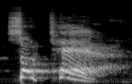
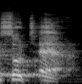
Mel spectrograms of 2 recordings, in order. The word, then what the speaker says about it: Soter: And Ptolemy the First, nicknamed Lagi or Lagi, assumed the throne, and his nickname was Soter. Everybody say Soter. Soter. You may want to write it down. It's spelled S-O-T-E-R.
